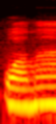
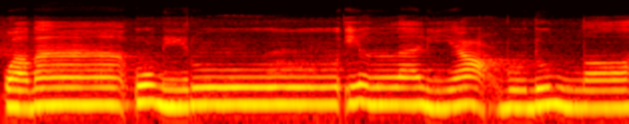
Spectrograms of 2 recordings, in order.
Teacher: wama ini bisa dibaca panjang sepanjang 2 harokat, 4 atau 5 harokat, terserah teman-teman mau seberapa panjang ya. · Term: mad jaiz munfasil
